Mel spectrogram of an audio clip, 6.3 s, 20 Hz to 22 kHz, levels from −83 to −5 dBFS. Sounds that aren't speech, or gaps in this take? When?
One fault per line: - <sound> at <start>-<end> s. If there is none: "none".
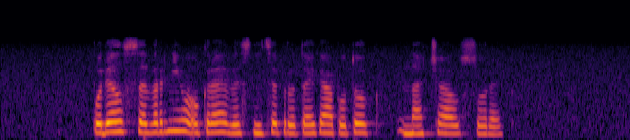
none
